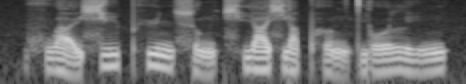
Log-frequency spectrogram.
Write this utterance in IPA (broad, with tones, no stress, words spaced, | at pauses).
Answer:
xwa̰˨˩ɪ̯ɕi˥pʰy˥˩n sʊ̰˨˩ŋt͡ɕʰjä˥ɕjä˨ pʰɤ̰˨˩ŋt̪jo˧˥ʊ̯ li˧˥ŋ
